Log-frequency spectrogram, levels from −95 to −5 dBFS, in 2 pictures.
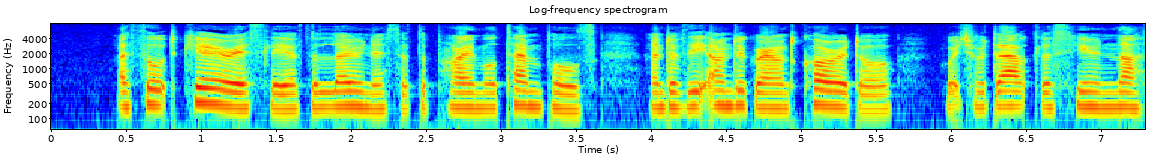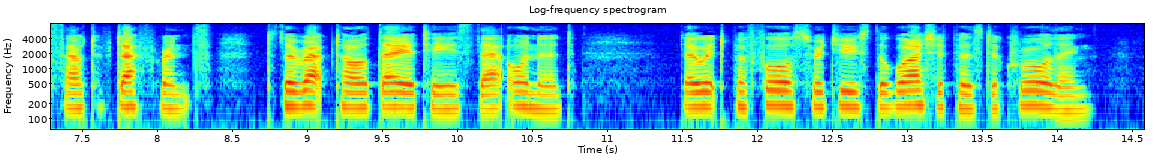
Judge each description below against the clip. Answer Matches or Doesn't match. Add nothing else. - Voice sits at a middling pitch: Matches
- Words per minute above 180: Doesn't match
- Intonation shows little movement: Matches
